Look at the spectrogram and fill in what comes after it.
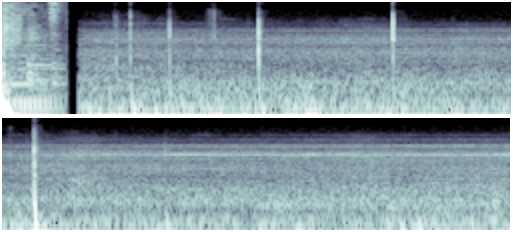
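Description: Music cuts off about half a second in. Then a Long Island Rail Road electric commuter train approaches a station platform: a steady low rumble with a few sharp clicks, and a steady high whine that sets in about five seconds in.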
